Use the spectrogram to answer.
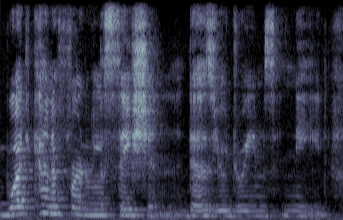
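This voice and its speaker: Audible room echo surrounds a woman speaking with a Swedish accent. Her pitch varies in an ordinary way. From Sweden. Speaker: tarot reader. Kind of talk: tarot reading to viewers. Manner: animated.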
